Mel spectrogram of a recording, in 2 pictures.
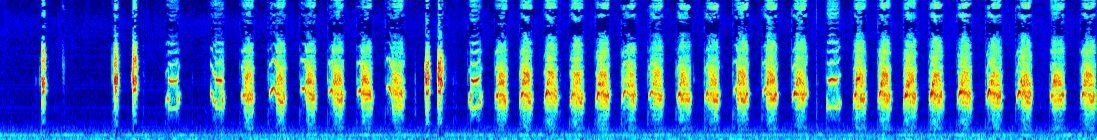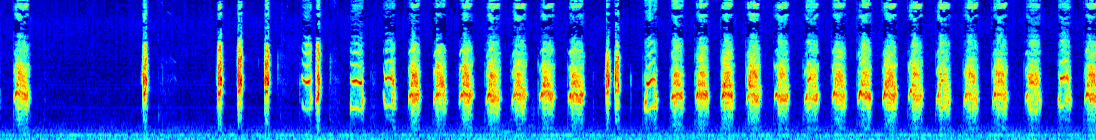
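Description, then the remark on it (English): A long, steady string of wild turkey old hen assembly yelps, loud and growing more pleading as it goes, repeating in a fast even rhythm with a brief pause midway before resuming. “And it's a series of yelps that just get more pleading as it goes.”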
